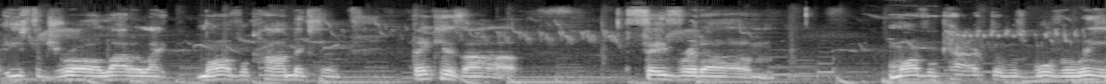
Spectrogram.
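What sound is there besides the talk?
birds chirping outside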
